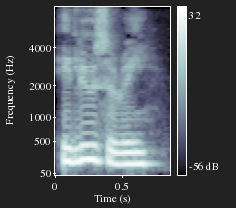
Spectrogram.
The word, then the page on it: illusory: British English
